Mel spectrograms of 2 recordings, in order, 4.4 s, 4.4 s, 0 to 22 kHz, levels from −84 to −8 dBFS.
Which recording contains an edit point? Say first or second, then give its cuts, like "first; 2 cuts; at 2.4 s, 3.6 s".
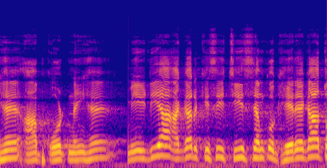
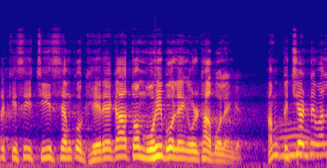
first; 1 cut; at 1.6 s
